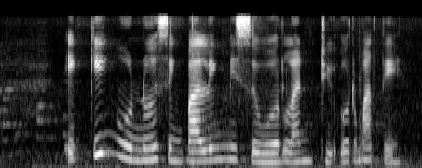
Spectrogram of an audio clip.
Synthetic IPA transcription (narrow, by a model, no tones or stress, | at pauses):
ʔikiŋunʊsɪŋpalɪŋmisuwʊrland̪̥i̤ʔurmat̪ḛ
